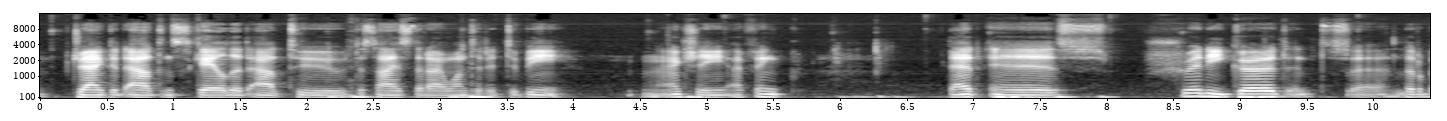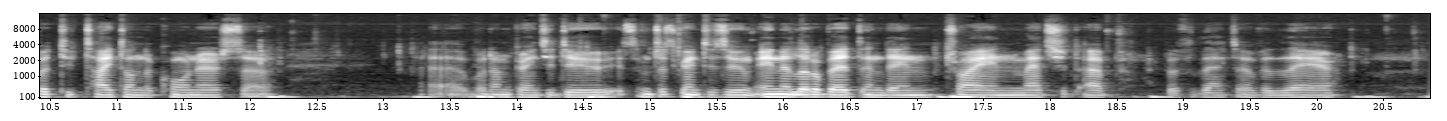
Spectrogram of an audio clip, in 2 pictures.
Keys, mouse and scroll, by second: 0.2-2.0 drag, 3.1 s, 5.3-6.4 middle drag, 6.4 z, 7.2 Tab, 9.0 z, 12.2 Tab, 13.2 KP_1, 17.2 s, 20.3 Tab.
